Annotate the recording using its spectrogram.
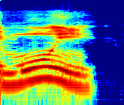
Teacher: o muito é um caso excepcional de ditongo nasal. Não aparece o tio, mas a pronúncia é nasalizada.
